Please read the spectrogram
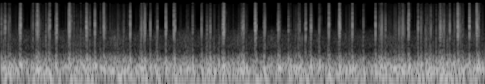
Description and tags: Sound of a large rocket exhaust. Synthesized using a bunch of effects on a sound of my espresso maker on a gas stove.
Simulating a rocket shortly after liftoff, in the lower atmosphere.
The sound is seemlessly loopable.
Cheers!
